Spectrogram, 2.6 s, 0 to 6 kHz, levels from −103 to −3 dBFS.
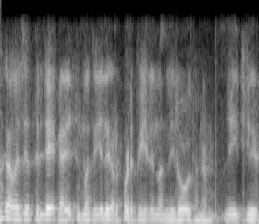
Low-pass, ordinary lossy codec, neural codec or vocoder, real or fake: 5.4 kHz; none; codec, 24 kHz, 1.5 kbps, HILCodec; fake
